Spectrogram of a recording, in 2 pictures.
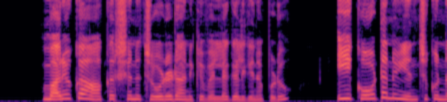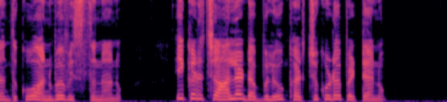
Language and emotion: Telugu, sad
